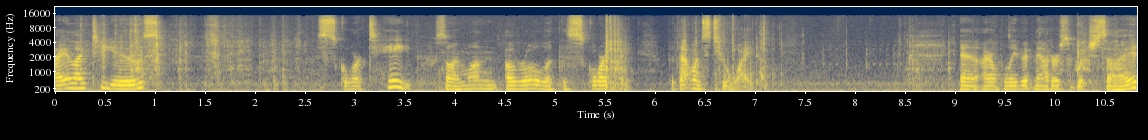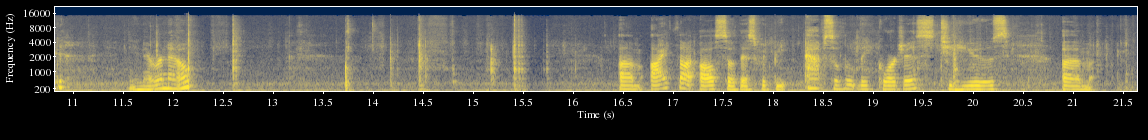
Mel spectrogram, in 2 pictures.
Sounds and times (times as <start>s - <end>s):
Speech: 0.0s - 1.1s, 2.6s - 7.2s, 9.0s - 11.0s, 11.6s - 12.2s, 16.4s - 21.3s
Inside, small room: 0.0s - 21.6s.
